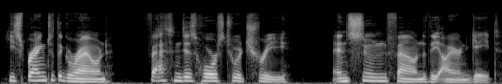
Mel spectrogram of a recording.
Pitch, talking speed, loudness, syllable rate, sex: 140 Hz, 205 wpm, -18 LUFS, 4.9 syllables/s, male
